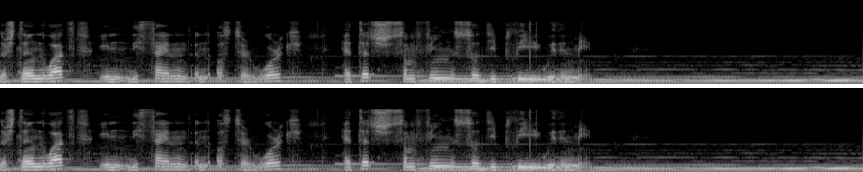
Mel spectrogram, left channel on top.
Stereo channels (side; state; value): both; identical; correlation 1.00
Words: what, in this silent and austere work, had touched something so deeply within me.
